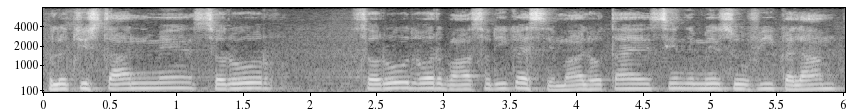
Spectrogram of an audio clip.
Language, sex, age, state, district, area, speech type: Urdu, male, 30-45, Delhi, North East Delhi, urban, spontaneous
